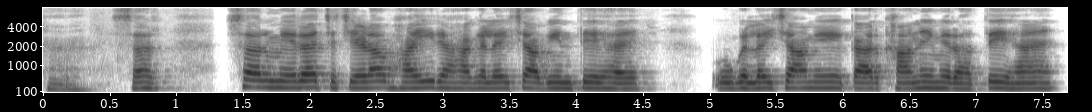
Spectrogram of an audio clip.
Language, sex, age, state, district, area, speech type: Hindi, female, 60+, Uttar Pradesh, Jaunpur, rural, spontaneous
